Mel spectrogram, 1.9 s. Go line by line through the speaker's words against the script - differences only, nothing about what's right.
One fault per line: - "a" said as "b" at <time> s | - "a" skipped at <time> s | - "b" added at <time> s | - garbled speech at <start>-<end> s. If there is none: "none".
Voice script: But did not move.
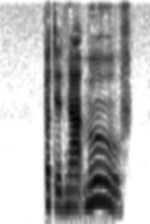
none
